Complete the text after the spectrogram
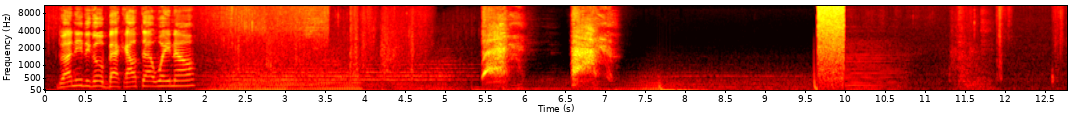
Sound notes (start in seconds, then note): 2.9 intense music; 6.6 sneezing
